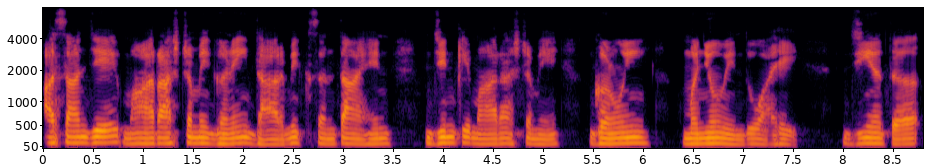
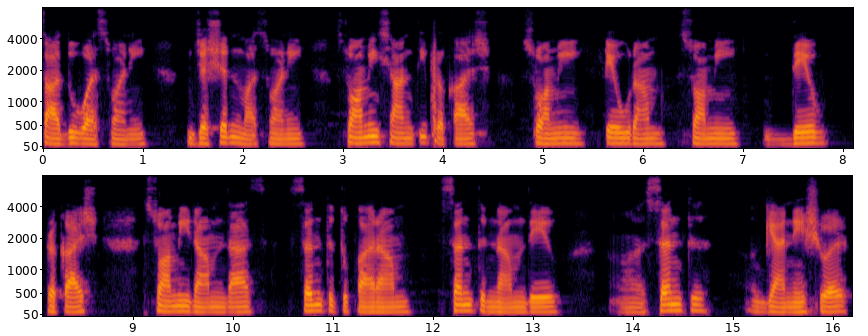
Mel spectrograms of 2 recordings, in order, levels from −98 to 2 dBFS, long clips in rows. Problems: none marked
